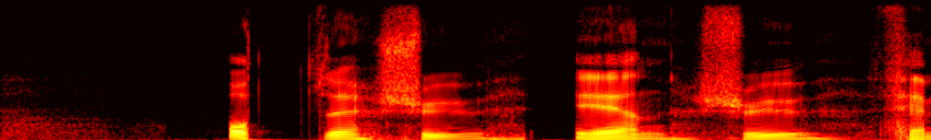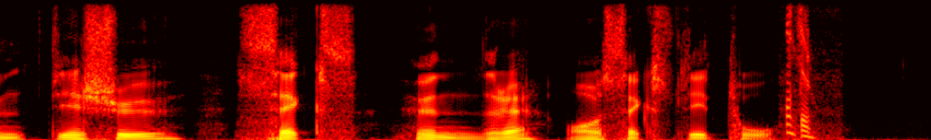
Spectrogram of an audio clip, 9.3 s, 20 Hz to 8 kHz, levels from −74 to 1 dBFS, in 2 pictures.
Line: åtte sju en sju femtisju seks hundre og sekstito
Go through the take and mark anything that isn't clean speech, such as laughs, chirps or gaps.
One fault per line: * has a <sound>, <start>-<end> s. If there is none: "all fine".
* has a chirp, 8.6-8.8 s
